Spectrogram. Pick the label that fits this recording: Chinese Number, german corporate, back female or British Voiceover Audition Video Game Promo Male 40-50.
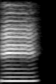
Chinese Number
